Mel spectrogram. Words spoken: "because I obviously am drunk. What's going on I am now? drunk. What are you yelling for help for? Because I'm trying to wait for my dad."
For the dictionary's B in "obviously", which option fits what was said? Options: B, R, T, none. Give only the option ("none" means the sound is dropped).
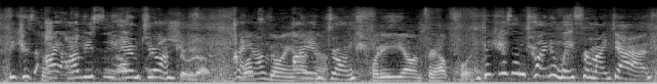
B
